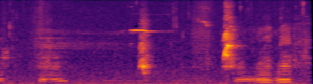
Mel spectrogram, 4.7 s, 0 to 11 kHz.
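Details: Two dogs, a 6-year-old Samoyed recovering from back surgery and a rescued Border Collie, playing together in 2014; short sharp barks at about two and three and a half seconds between low growly grumbles, with faint background noise.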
